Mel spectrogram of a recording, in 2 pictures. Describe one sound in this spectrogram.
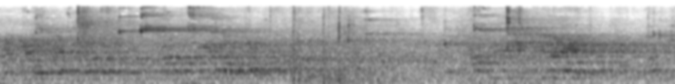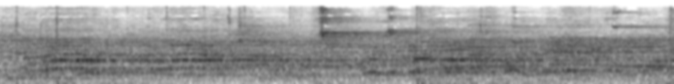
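Spectators talk and shout in a large echoing gym.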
